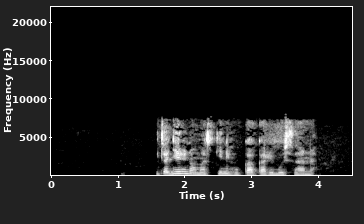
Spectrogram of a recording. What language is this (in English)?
Swahili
